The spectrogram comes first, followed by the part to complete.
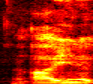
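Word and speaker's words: עין: 가운데서 16 번째 순서인 아인에 대해서 같이 공부해 보도록 하겠습니다 숫자 값은 70이 되겠습니다 앞에 보이는 글자가 아입니다 한번 따라해 보시겠습니다 아인 예 이렇게 발음하고 전체 히브리 알파벳 22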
